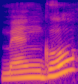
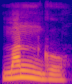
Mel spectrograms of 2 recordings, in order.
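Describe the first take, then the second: First: It is pronounced the English way. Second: It is pronounced the Russian way. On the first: "ম্যাঙ্গো ইংরেজিতে" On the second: "রাশিয়ানে হলো মানগো"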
